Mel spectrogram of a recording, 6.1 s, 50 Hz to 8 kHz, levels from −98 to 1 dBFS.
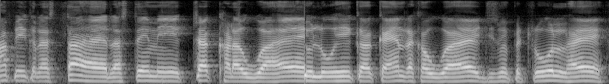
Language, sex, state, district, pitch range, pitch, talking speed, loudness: Hindi, male, Andhra Pradesh, Visakhapatnam, 150-165 Hz, 155 Hz, 195 wpm, -17 LUFS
